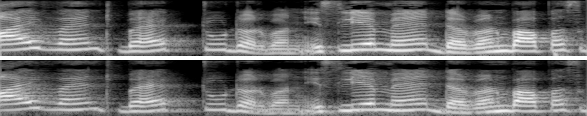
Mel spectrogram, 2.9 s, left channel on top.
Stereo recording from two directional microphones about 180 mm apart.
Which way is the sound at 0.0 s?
30° left (ahead or behind).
